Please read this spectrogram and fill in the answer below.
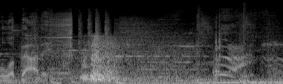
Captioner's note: car bangs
